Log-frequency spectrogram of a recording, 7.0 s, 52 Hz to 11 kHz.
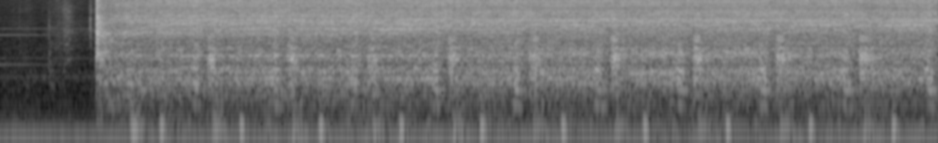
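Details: High-mileage supercharged S62 V8 BMW E39 M5, cylinder 1 retested with extra battery, reading 160 psi (was 135): labored, uneven cranking about 1.5 beats per second with no firing; slow cranking, cause suspected, not confirmed.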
